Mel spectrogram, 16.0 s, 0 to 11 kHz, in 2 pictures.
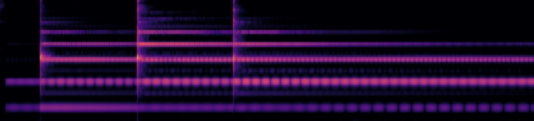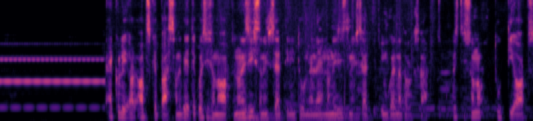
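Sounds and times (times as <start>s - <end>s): metal chime struck: 0.6s - 10.4s.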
